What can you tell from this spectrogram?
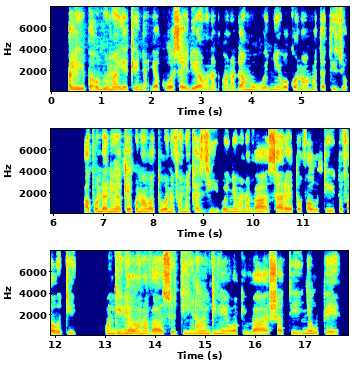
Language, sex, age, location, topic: Swahili, male, 18-24, Wajir, government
